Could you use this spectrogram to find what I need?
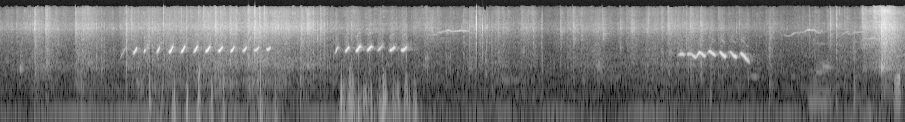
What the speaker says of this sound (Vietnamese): Đây là những chú chim giống.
